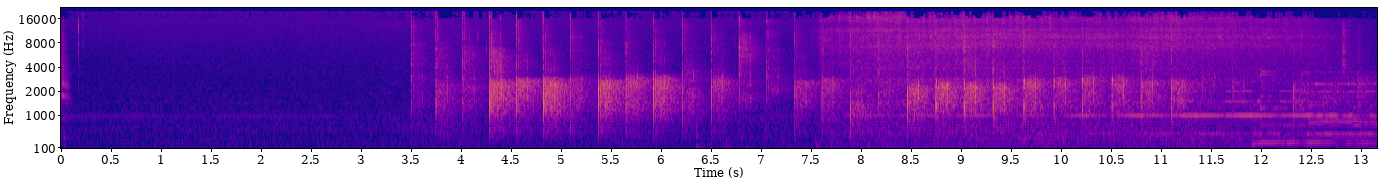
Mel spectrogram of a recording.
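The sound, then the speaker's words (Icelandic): A lone guest claps in a steady rhythm after a few seconds of near silence, following a poem read by Ilmur Kristjánsdóttir for that one guest; the sharp claps grow quicker and denser over a faint hum until the end. “og þarna var einn gestur að klappa í þjóðlugkórsinu þarna var það Ilmur Kristjánsdóttir sem mann las fyrir einn gest”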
